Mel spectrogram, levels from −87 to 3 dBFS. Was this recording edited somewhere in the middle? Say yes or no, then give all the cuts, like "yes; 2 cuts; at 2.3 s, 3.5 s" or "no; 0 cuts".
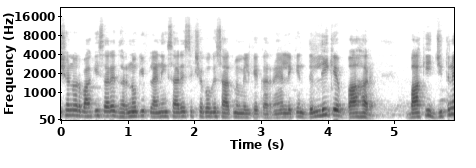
no; 0 cuts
